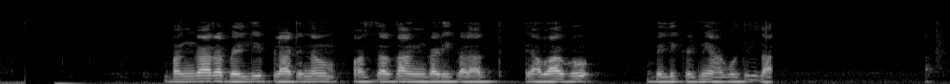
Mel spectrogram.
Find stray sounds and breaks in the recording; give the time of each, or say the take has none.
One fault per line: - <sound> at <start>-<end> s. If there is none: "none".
none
